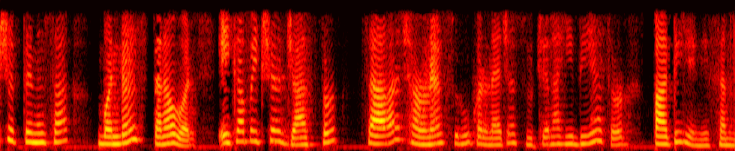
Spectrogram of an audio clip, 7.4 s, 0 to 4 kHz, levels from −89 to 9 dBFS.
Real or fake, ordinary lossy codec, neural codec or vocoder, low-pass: fake; AAC, 24 kbps; codec, 16 kHz, 0.5 kbps, X-Codec, HuBERT features, trained on general audio; 3.6 kHz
